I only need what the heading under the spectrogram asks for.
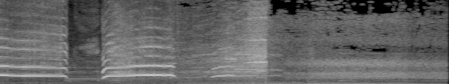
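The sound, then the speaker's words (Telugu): A loud, high-pitched scream in a horror story set in a biology lab: two sustained shrieks separated by a brief gap, trailing into a fainter cry over a low rumbling background. “అప్పుడే హఠాత్తుగా ఒక అరుపు వినిపించింది”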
